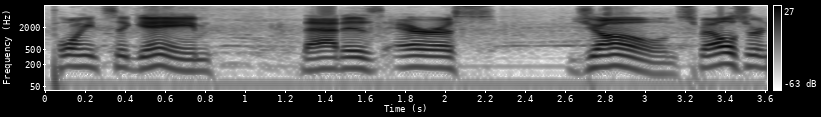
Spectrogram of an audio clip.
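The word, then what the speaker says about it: Ayeris: Washington averaging 6.3 points a game that is AIS Jones spells her name a y e r i s but pronounced AIS Trista Dell as a sophomore Guard from Spokan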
